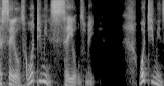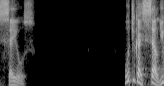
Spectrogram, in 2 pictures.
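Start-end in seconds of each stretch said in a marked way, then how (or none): none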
